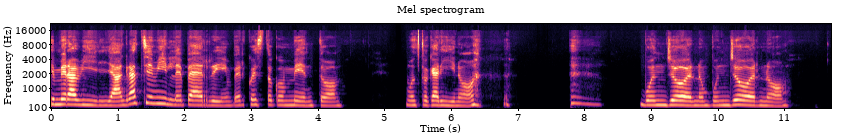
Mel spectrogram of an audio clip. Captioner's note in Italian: risate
